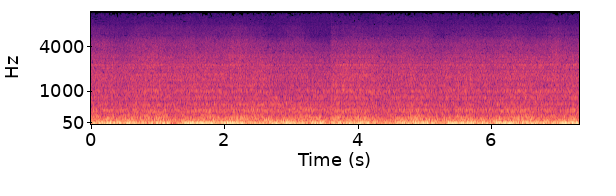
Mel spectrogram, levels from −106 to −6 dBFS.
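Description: No technical faults can be heard anywhere in this audio.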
